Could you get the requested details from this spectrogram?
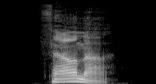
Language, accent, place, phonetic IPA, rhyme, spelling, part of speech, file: German, Germany, Berlin, [ˈfɛʁnɐ], -ɛʁnɐ, Ferner, noun, De-Ferner.ogg
- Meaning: glacier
